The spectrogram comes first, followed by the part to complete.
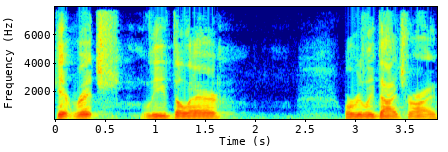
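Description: A man with an American accent speaks at a moderate pace and medium pitch, his dark, mellow tone delivered in a monotone, flat way. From New Jersey. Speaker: recovery ministry member giving testimony. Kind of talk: testimony. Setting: stage with audience.

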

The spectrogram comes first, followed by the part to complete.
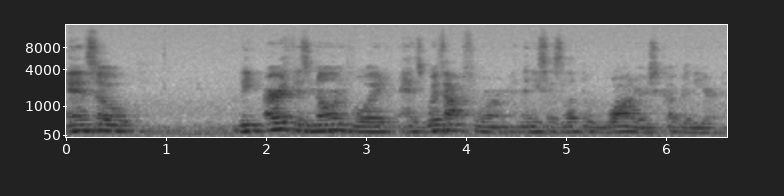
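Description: There is noticeable background noise and audible room echo around a man with an American accent. He speaks fairly slowly at a medium pitch with fairly even intonation. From Texas. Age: 20s. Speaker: young pastor. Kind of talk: sermon.

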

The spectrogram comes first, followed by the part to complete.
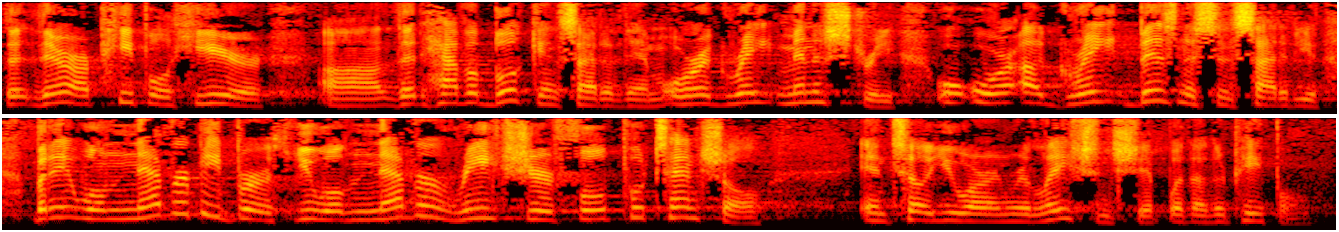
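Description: A man talks in a high voice at a fairly quick pace. His intonation is lively. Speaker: pastor; preacher. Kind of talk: sermon to a live congregation, building to urgent exhortation. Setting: church with congregation, also streamed online. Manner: animated, emphatic, rallying the crowd with repeated calls and questions.

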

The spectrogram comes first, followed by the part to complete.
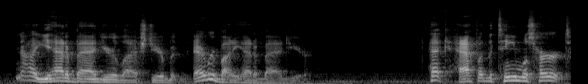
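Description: An animated man at a fairly quick pace, with very wide pitch swings and big swings in loudness, over noticeable background noise. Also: medium pitch for a man. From Texas. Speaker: sports podcast host. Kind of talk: casual sports talk monologue.

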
